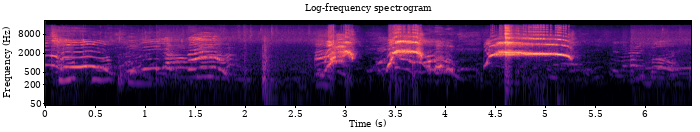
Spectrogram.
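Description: Young children shouting and shrieking in high, excited voices, a quick run of calls with a long, loud shriek near the end.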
